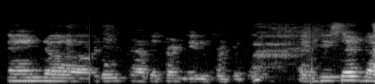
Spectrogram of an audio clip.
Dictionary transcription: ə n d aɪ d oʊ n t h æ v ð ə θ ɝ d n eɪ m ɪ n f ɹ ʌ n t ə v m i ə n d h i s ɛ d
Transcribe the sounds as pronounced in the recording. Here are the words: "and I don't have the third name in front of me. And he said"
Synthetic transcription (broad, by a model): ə n d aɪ d oʊ n t h æ v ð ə t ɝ d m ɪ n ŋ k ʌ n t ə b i ə n d h i s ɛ d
